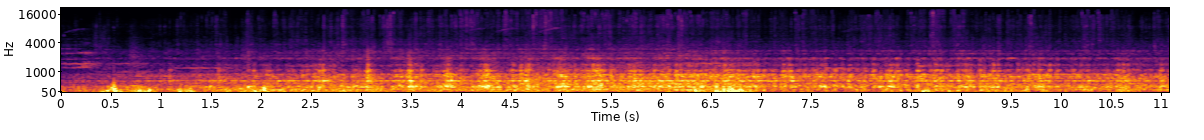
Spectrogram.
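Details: 2004 Lexus LX470 driver-side front wheel bearing, completely failed: rough, gravelly, uneven rumble as the bare hub is spun by hand, with play in the hub and a worn tie rod also noted; worn wheel bearing growl.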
